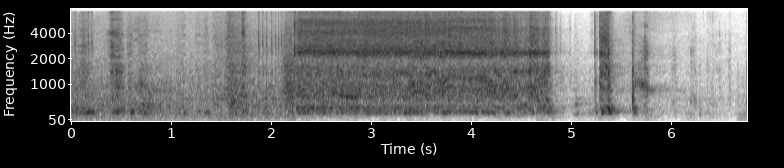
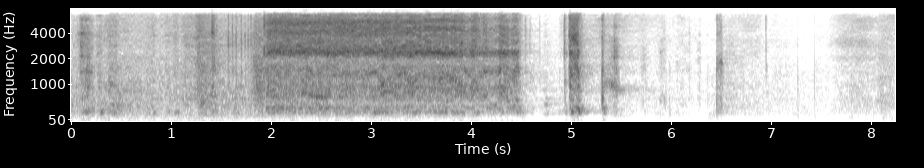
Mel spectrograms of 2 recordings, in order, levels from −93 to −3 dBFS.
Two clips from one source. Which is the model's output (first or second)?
second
